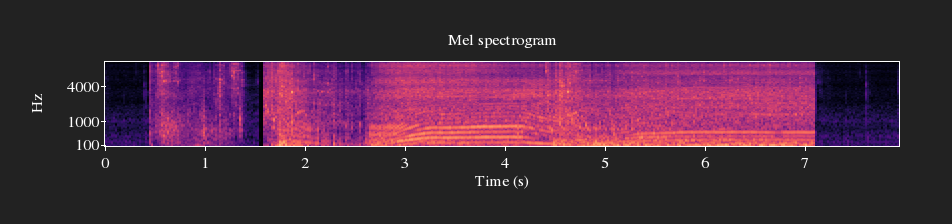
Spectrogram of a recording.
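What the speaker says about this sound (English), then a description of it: "Suddenly, the studio was filled with the harsh sound of a revving chainsaw." A chainsaw revs hard in two long surging bursts, its engine pitch climbing, holding and then dropping again, after a short rattling start. It sounds close and loud, with no talking, and cuts off abruptly.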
